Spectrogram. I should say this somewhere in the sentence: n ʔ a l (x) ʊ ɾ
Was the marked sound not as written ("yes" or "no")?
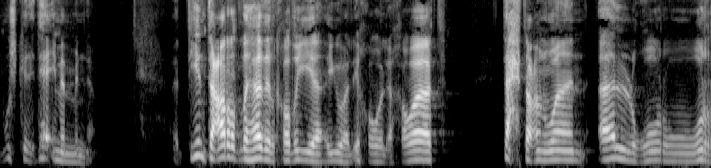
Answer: yes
